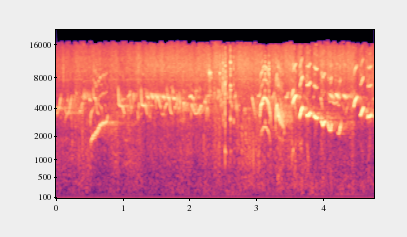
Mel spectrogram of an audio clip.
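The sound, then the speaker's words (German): A lively chorus of small birds chirping and tweeting nonstop outdoors in a beer garden, overlapping high calls with a few louder trills near the end, over a faint steady hum and no talking. “Du, in mein Bier hat gerade ein Vogel reingeschissen.”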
